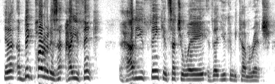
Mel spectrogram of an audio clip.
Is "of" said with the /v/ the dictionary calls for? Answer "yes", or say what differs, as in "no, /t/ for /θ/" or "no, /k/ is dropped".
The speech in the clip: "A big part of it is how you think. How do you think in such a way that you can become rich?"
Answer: yes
